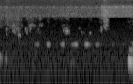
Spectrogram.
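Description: A faint chirp at one steady pitch, repeating rapidly, about six or seven times a second, over a light hiss.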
